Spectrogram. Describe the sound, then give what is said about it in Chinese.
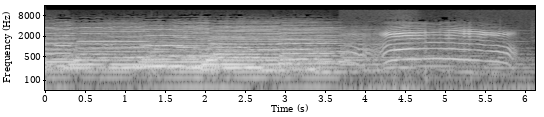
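A baby cries with long, high wavering wails: a sustained drawn-out cry, then a brief pause and a louder cry that rises and falls. No one speaks. “我还没有到家就听见婴儿的哭声，一定会被人听见的。”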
